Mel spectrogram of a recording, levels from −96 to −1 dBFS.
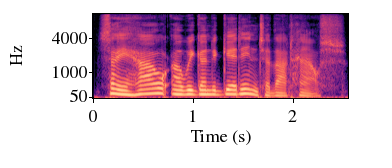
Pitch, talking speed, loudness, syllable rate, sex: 145 Hz, 235 wpm, -14 LUFS, 5.5 syllables/s, male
